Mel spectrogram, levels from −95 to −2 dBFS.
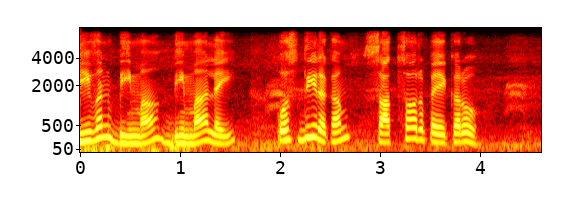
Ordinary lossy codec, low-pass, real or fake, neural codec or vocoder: none; 7.2 kHz; fake; vocoder, 44.1 kHz, 80 mel bands, Vocos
